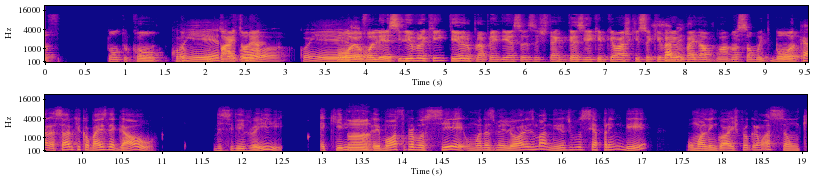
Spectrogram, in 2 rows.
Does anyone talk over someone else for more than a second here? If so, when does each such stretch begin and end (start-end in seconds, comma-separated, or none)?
1.6-2.8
